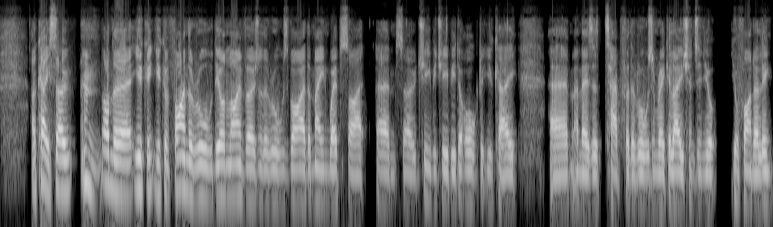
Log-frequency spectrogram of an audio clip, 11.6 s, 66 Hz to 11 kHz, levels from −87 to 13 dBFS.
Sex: male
